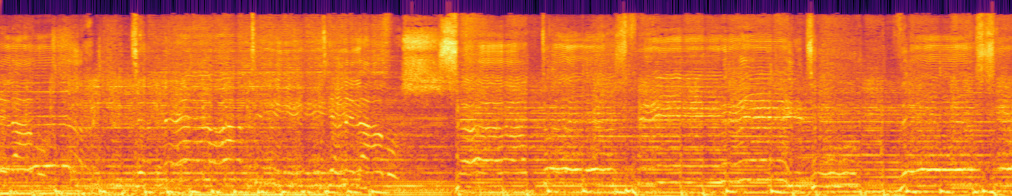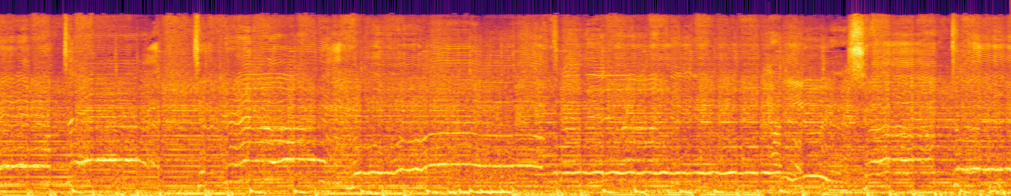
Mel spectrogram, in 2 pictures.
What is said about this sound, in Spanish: Y si estás de acuerdo conmigo, haz el ruido más fuerte que tengas para nuestro Señor Jesucristo y cantamos una última vez. Aplaude a él, vamos, fuerte.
